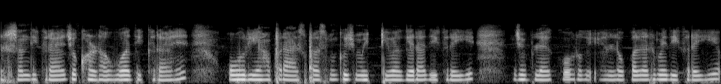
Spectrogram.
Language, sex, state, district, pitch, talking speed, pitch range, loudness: Hindi, male, Bihar, Begusarai, 215 Hz, 255 wpm, 210-220 Hz, -17 LUFS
